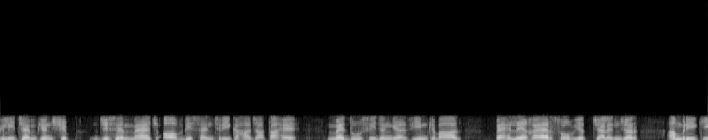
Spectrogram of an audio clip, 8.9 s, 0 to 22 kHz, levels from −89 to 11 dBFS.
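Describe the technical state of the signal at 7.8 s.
At 7.8 s the speech is intact, carried on a G.711 telephone path whose band stops near 3.7 kHz, with no dropout, click or other fault at that moment.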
